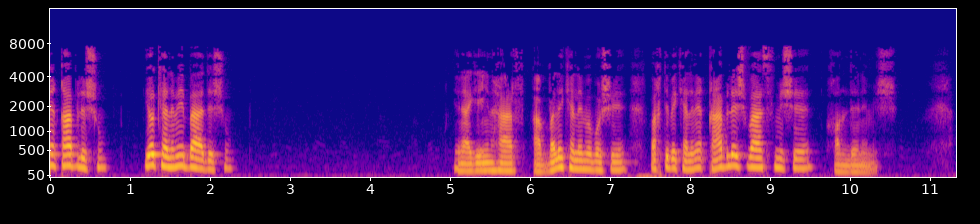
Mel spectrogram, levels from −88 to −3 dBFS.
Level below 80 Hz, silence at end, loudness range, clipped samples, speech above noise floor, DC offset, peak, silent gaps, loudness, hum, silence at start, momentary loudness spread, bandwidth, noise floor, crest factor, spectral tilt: -54 dBFS; 0.8 s; 7 LU; under 0.1%; 40 dB; under 0.1%; -4 dBFS; none; -21 LUFS; none; 0 s; 15 LU; 7.8 kHz; -60 dBFS; 18 dB; -7 dB/octave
